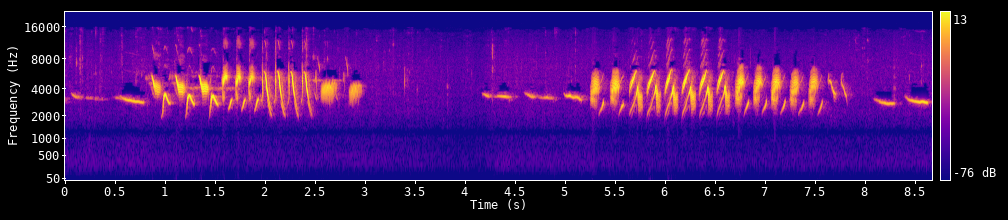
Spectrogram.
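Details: Loud Vesper sparrow song given twice, each beginning with a couple of clean, level whistles and rushing into a dense, rhythmic trill of buzzy notes about two seconds long, a third song just starting at the end.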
